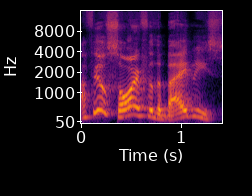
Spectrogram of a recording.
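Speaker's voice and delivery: put-on loud, high-pitched Australian accent. Reading out someone's comment, accidentally slipping into an Australian accent. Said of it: "What I just did was Australian".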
